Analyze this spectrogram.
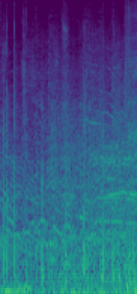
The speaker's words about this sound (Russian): Ай! Это лампочки вокруг плаката стали взрываться от огня.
